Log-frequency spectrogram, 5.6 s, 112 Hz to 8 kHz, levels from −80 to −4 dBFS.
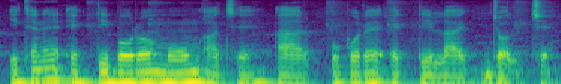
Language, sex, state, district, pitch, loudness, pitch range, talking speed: Bengali, male, Tripura, West Tripura, 100 Hz, -16 LUFS, 90-100 Hz, 105 wpm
